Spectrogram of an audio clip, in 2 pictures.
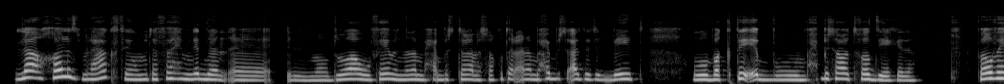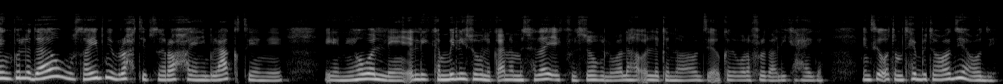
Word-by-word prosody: لأ 300 +4 +4
خالص، 325 +2 +3
بالعكس 245 +3 -2
هو 230 -1 0
متفهِّم 240 +2 -1
جدًا 235 -4 +2
آآ، 200 -1 -4 0.2
الموضوع، 195 +5 0
وفاهم 240 +2 +1
إن 220 -2 +1
أنا 225 +1 +1
باحب 215 0 -3
أشتغل، 225 +1 -4
عشان 210 +1 -6
خاطر 245 +2 -7
أنا 235 - -3
ما 225 - -1
باحبش 250 +2 -4
قاعدة 240 -1 -2
البيت، 235 +3 0 0.5
وباكتئب، 220 0 +2
وما 210 0 +1
باحبش 260 +4 -4
أقعد 255 -1 +1
فاضية 210 -7 +1
كده. 190 -1 -4 0.6
فهو 260 +2 +6
فاهم 280 -1 +6
كل 290 0 +3
ده، 285 +9 +5
وسايبني 280 -1 +2
براحتي 255 -1 0
بصراحة، 220 +1 -2
يعني 200 -1 0
بالعكس 220 +4 -2
يعني 185 -1 -4 0.4
يعني 195 +1 0
هو 245 +2 +6
اللي 185 -7 +2
قال 220 - 0
لي: 230 -1 +1
"كمِّلي 230 +3 +4
شغلِك، 225 -5 +1
أنا 210 +2 0
مش 205 +1 0
هاضايقِك 220 -2 +1
في 210 - -13
الشغل، 200 0 -2
والّا 200 +2 -2
هاقول 205 - -3
لِك 195 0 -4
إنه 185 -1 -3
أقعدي 190 -1 -7
أو - - -8
كده 195 -2 -7
ولا 195 0 -5
أفرض 195 0 -6
عليكِ 190 +2 -7
حاجة، 190 -1 -8 0.4
أنتِ 215 +3 -1
وقت 235 -1 -2
ما 205 - +2
تحبي 230 +1 0
تقعدي، 245 +7 +1
أقعدي." 185 -4 -3
220 Hz, 195 wpm, -26 LUFS, 200-245 Hz, 0.6 s, فهو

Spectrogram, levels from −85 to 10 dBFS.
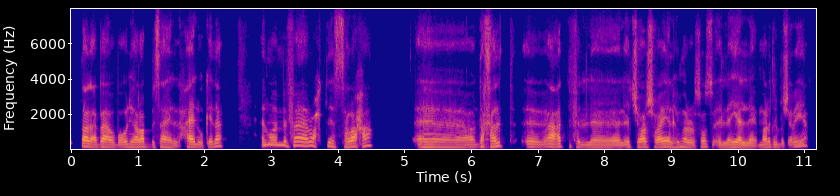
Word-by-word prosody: طالع 170 -6 +7
بقى 140 0 +4
وباقول 135 +3 -2
يا 140 -1 +2
رب 150 -3 +2
سهل 135 -1 -1
الحال 145 +6 +3
وكده 145 - -2 0.6
المهم 135 +1 0
فرُحت 220 -1 +1
الصراحة 175 +4 +1 0.7
آآ، 140 -2 -2
دخلت 170 +3 0 0.2
آآ 150 -1 -3
قعدت 165 0 +2
في 145 - -8
ال 125 +1 -3
الHR 150 +1 +3
شوية 155 +2 +3
الhuman 140 -1 -3
resource 160 +2 -5
اللي 125 +1 -2
هي 145 -1 +5
الموارد 125 +4 -1
البشرية 125 -6 -5
145 Hz, 135 wpm, -24 LUFS, 130-155 Hz, 0.7 s, طالع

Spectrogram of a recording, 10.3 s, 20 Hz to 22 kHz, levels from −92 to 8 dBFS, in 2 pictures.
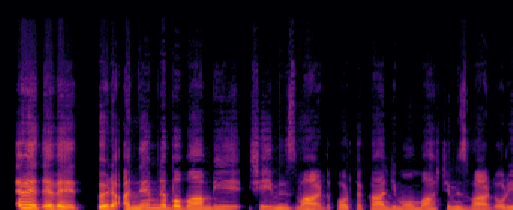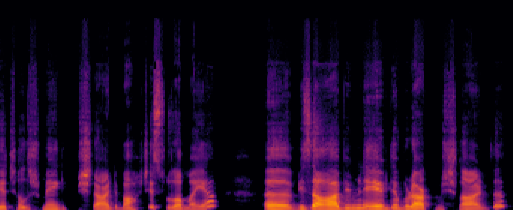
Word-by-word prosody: Evet, 305 -1 +7
evet. 250 -8 +5 0.2
Böyle, 260 +3 +8
annemle 265 +5 -1
babam 255 0 +4
bir 240 -1 -8
şeyimiz 240 +1 -7
vardı, 190 -5 -1
portakal, 215 +3 -5
limon 220 0 -7
bahçemiz 220 -1 -6
vardı. 175 -5 -3
Oraya 205 +3 -4
çalışmaya 205 +1 -10
gitmişlerdi, 200 -1 -7
bahçe 160 +3 -7
sulamaya. 170 - -6 0.6
Eee, 195 0 +3
bizi 245 +3 +1
abimle 250 +4 +3
evde 260 +1 0
bırakmışlardı. 175 -5 -1
220 Hz, 130 wpm, -23 LUFS, 190-245 Hz, 0.6 s, Böyle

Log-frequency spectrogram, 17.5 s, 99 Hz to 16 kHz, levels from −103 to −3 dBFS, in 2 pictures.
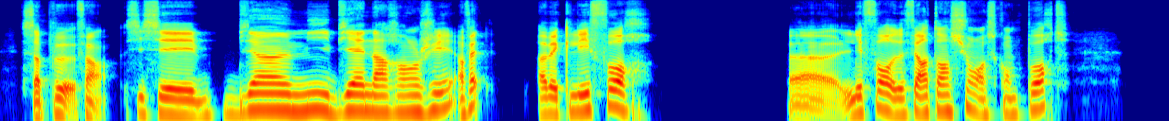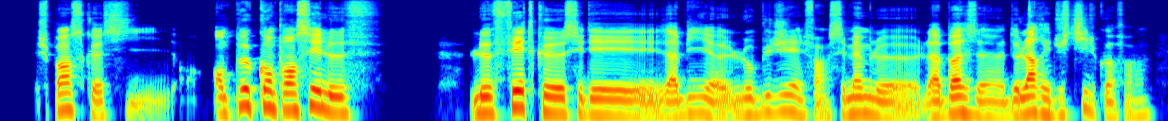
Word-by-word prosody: ça - - +1
peut, - - 0
enfin, - - -2
si 135 - -7
c'est 130 -3 +6 0.2
bien 160 +4 +4
mis, 155 0 +1
bien 155 +2 +4
arrangé, 145 +3 +2
en - - 0
fait, - - 0 0.4
avec 135 +1 +3
l'effort 160 +3 +3 1.0
heu, - - -1
l'effort 140 +3 +2
de 130 - +2
faire 130 - +4
attention 150 0 +1
à - - -1
ce 130 - -10
qu'on 130 -1 -6
porte 165 +7 0 1.0
je - - -14
pense 160 0 -2
que 115 -3 -6
si 225 - -17 0.3
on 140 -2 -4
peut 195 +10 +1
compenser 180 -1 +1
le 145 -4 0
f 135 -1 -17 0.7
le 140 +2 0
fait 175 +6 +2
que 140 -2 +1
c'est 130 +1 -7
des 125 -1 -3
habits 130 +4 -5
low 130 +3 -6
budget, 145 +3 -7
enfin, 125 - -10
c'est 125 +2 -10
même 135 0 -3
le 115 -2 -6
la 115 +1 -2
base 135 +2 +1
de 115 0 -6
l'art 140 +1 +2
et 125 - -4
du 125 - -12
style, 130 +7 -9
quoi, 110 - -8
enfin 115 +2 -16
140 Hz, 180 wpm, -23 LUFS, 130-155 Hz, 1.0 s, c'est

